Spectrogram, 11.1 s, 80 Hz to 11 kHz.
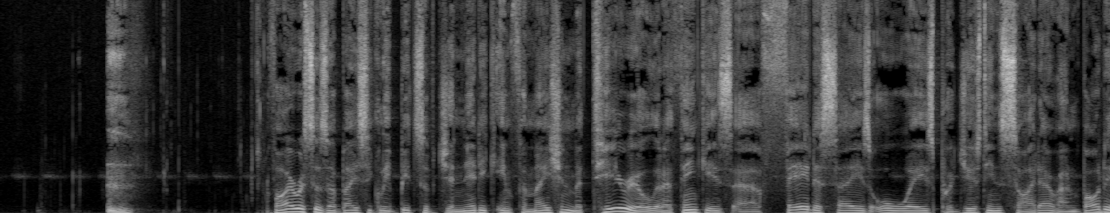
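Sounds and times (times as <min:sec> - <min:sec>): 
throat clearing from a dry throat: 0:01.0 - 0:01.8
speech: 0:02.8 - 0:11.0.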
